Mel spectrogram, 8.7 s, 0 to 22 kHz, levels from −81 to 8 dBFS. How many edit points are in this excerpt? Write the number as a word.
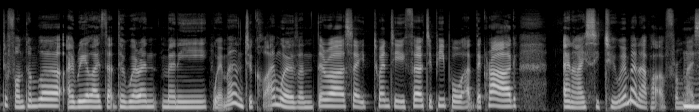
three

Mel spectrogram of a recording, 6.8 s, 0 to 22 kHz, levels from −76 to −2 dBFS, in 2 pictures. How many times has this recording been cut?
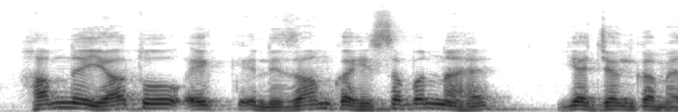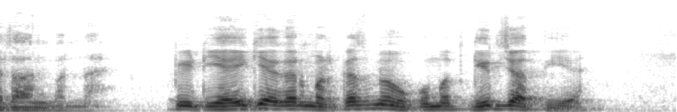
one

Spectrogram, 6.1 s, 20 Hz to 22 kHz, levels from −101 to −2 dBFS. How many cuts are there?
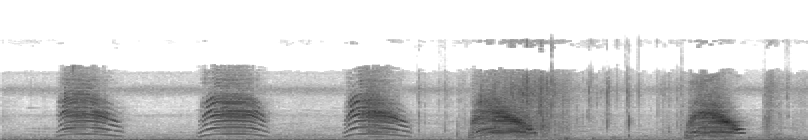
one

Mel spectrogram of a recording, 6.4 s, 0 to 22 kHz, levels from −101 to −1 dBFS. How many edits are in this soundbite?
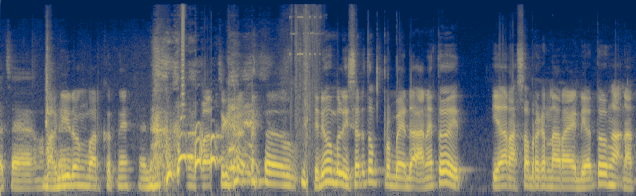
one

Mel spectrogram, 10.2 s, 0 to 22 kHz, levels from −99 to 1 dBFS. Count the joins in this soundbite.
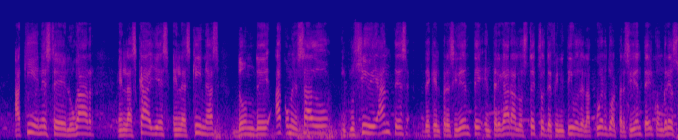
zero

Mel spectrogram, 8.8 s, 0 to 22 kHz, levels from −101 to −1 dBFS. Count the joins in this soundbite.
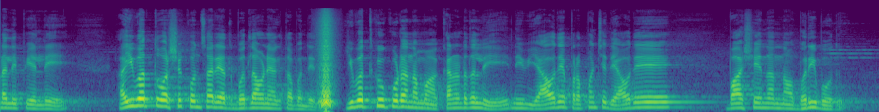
one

